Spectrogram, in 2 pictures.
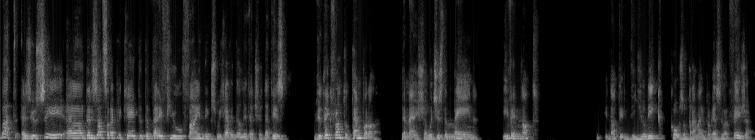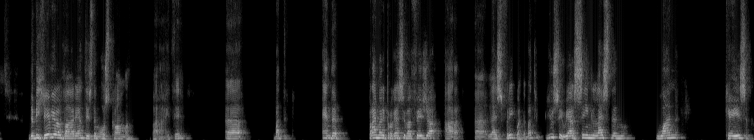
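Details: Adult male lecturer; normal speech.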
